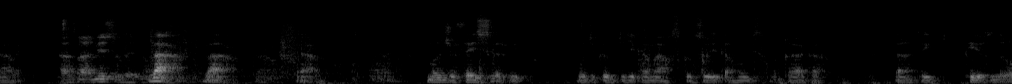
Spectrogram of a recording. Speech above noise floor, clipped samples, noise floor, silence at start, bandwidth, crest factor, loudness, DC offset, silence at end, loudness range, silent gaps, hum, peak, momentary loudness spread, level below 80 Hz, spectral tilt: 22 dB; under 0.1%; -67 dBFS; 0 s; 15 kHz; 26 dB; -46 LUFS; under 0.1%; 0 s; 8 LU; none; none; -20 dBFS; 18 LU; -70 dBFS; -5 dB/octave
